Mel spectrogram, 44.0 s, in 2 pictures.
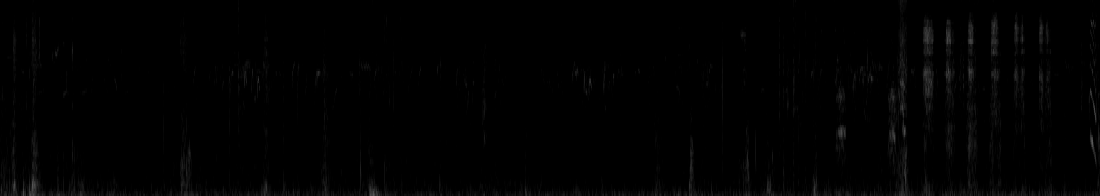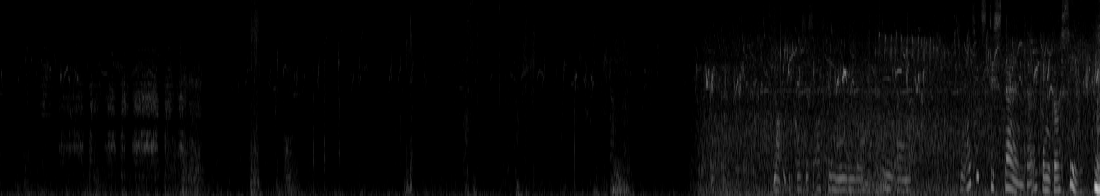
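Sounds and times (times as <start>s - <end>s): sharp bird calls: 35.9s - 44.0s.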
